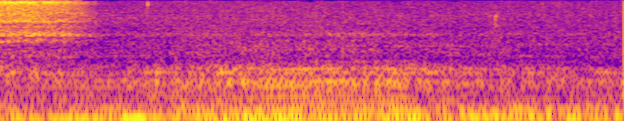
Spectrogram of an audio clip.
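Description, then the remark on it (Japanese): A car driving along a road toward a spot where swans are seen every year, with a steady, heavy low rumble of engine and tyre noise that holds at an even loudness throughout, with no voices. “白鳥が近くの田んぼに来ていると予想して今いつも毎年白鳥を目撃する地点に向けて、移動しております。”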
